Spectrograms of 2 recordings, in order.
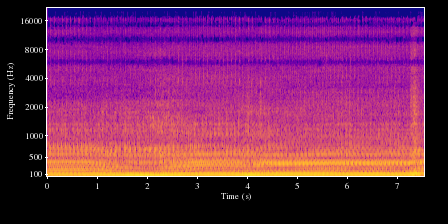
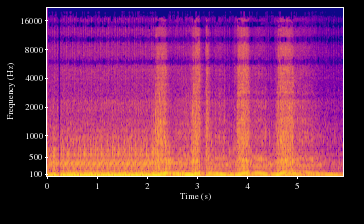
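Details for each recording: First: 1964 Chevy 283 V8 in a 1981 Jeep CJ-5, first start after a budget build, choke kicked down manually: an uneven idle with a light, fast tick about four a second; suspected loose valve lash, rocker arms may need adjusting. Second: 1964 Chevy 283 V8 DIY rebuild in a 1981 Jeep CJ-5, first runs, open exhaust, 40 psi oil pressure at idle; deep burble climbing cleanly through quick throttle blips and settling to steady idle, slight flat spot suspected on opening. Normal revving.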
